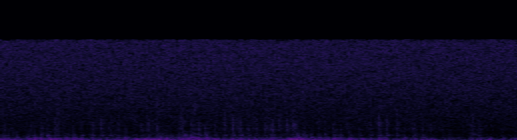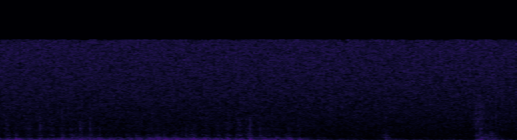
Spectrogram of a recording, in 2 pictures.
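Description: A hand cranks a gramophone with a soft ratcheting sound.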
